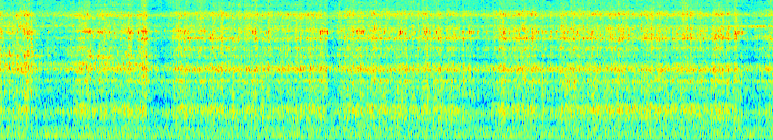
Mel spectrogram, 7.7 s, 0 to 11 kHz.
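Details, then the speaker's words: 2008 Ford Escape, serpentine belt drive at idle: harsh gritty grinding and rattling with periodic swells; idler pulley bearing completely gone after running this way a while, pulleys and tensioner to be replaced. "bad noise because the bearing so as you hear the bearing in this pulley is completely gone because it's been running like this for a while"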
